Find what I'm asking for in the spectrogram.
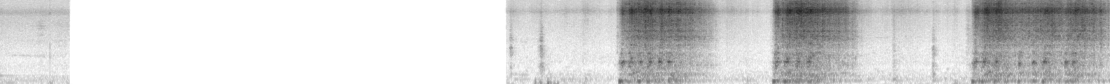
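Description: A domestic sewing machine stitching a folded one-inch hem on fabric for palazzo pants, running in three loud bursts of steady whirring after a short quiet start and a long silent gap.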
